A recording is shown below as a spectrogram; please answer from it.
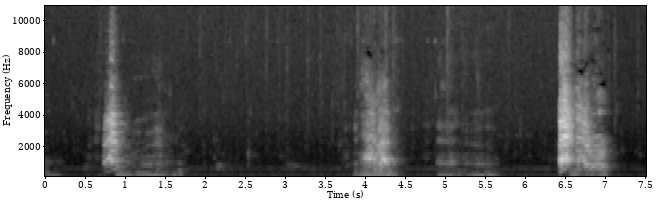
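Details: Shiba Inu puppy Bowie, a female one day short of five months old, handed a giant Valentine's Day bone on 14 February 2016; four drawn-out whiny, grumbling vocalizations, each under a second, separated by quiet gaps.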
